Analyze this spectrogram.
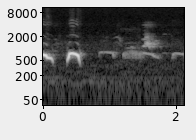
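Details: Decoy spotted dove in đồng pha voice, thúc and gáy gọi calling: two short arched coos in quick succession, then soft, faint drawn-out notes trailing off.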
